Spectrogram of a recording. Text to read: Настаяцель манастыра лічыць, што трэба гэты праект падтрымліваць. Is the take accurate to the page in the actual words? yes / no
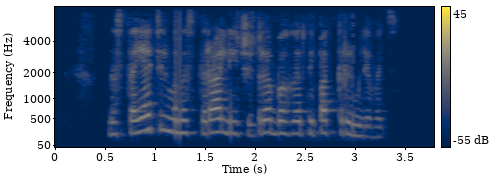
no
